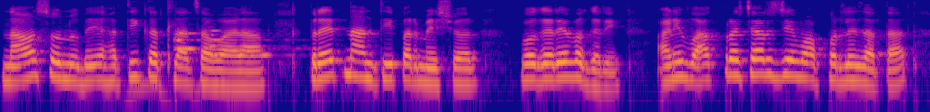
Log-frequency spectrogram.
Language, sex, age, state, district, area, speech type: Marathi, female, 60+, Maharashtra, Kolhapur, urban, spontaneous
